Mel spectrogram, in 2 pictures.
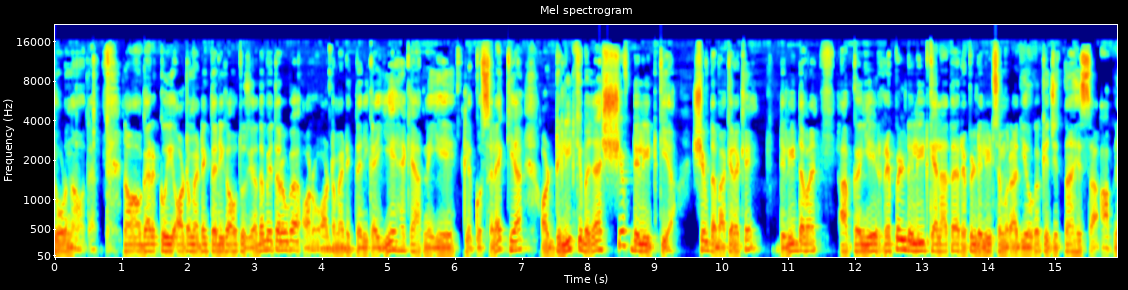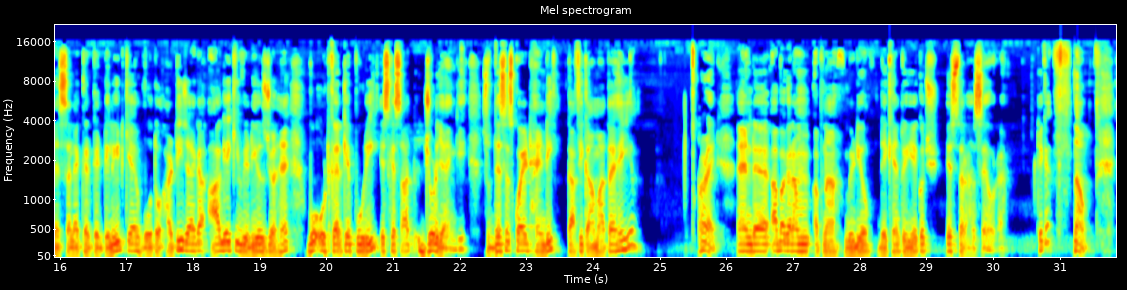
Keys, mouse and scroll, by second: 0.0 click, 0.8 ctrl+z, 4.1-10.5 drag, 10.5 shift+Delete, 22.0-26.3 drag, 26.3 space, 30.4 space, 31.3 ctrl+z.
